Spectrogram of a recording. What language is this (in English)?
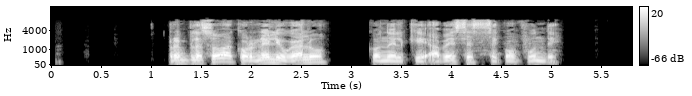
Spanish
